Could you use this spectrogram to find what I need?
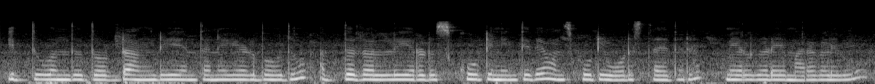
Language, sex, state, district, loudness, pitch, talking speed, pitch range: Kannada, female, Karnataka, Mysore, -13 LUFS, 220 Hz, 110 wpm, 215-230 Hz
